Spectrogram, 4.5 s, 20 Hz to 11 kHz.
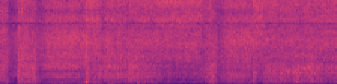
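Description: PT31 plasma torch cutting sheet metal: a steady loud hiss of air and arc with a few sharp pops. It is fitted with a damaged (half) swirl ring, so it cuts badly, melting out the side of the cut instead of cutting through.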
